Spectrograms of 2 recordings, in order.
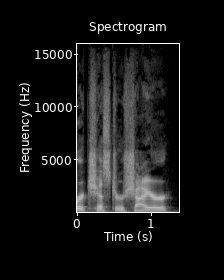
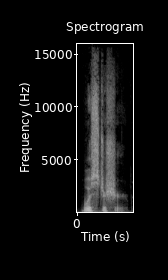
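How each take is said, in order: First: "Worcestershire" said as worcester-shire; full spelling pronunciation. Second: "Worcestershire" said as WUS-ter-sher, softer; short pronunciation. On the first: Expert mocks the naive spelling reading. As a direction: read "Worcestershire" with all syllables. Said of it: "you would perhaps think". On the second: Expert gives the real short pronunciation. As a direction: clip "Worcestershire" down to wuster-sher. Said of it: "it is now pronounced". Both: Shown as a demonstration.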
